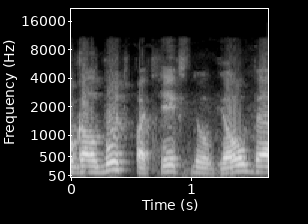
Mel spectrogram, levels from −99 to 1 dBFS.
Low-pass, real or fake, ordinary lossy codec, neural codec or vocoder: 10.8 kHz; real; AAC, 48 kbps; none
